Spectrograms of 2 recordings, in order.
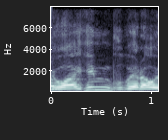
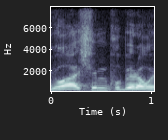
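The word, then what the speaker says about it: Joachim Bouvet: 17세기 초 데카르트와 17세기 말 요하심 부베가 다니기도 했던 예수의 소속 요하힘 부베라고 읽으면 독일말로 읽는 거고, 요하심 부베라고 읽으면 불어야. 이 사람 프랑스 사람이야.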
